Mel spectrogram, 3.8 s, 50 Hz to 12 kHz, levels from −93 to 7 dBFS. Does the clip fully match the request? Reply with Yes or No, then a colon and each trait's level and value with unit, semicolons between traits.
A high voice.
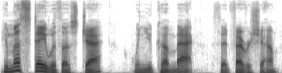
No: low, 105 Hz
